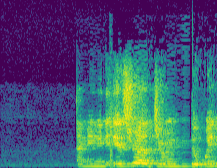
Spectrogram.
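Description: A woman talks animatedly over an online call.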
